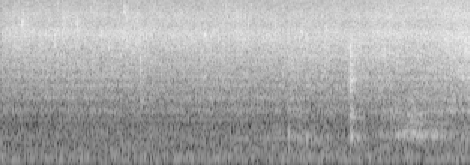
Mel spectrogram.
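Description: Vegetables stir-frying for Filipino-style chicken noodles in a pan over lively, above-medium heat, giving a steady, loud hiss and crackle with occasional scraping stir strokes throughout.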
